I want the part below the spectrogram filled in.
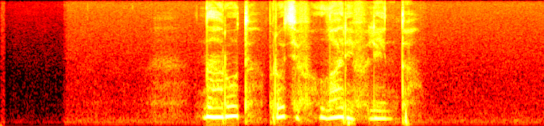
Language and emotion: Russian, sad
